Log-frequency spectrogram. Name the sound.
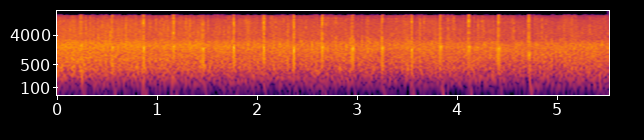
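church audience applauding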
